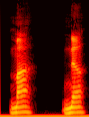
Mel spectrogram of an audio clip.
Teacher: Okay, I see. So those 2 words have no tone and they're just pronounced lightly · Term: neutral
